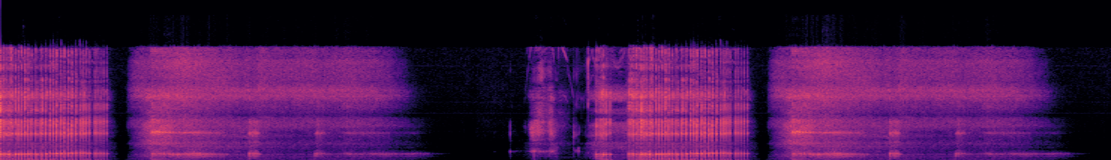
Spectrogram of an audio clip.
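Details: Snoring during sleep: two long, noisy, rattling breaths, each followed by softer trailing breath sounds.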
